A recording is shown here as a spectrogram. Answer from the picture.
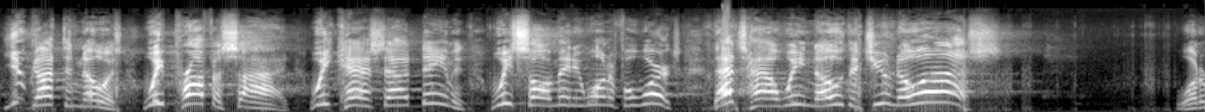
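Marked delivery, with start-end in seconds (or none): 0.0-7.5 loud, higher, pleading voice of the crowd. Retold or imitated. The earnest crowd pleading with the Lord to know them, loud and high. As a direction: beg the Lord to recognise you. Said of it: "they said".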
